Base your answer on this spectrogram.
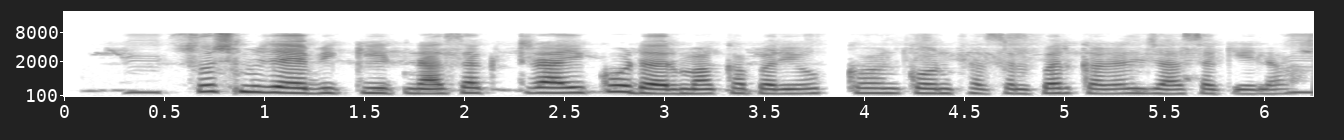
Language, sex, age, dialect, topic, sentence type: Bhojpuri, female, 25-30, Western, agriculture, question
